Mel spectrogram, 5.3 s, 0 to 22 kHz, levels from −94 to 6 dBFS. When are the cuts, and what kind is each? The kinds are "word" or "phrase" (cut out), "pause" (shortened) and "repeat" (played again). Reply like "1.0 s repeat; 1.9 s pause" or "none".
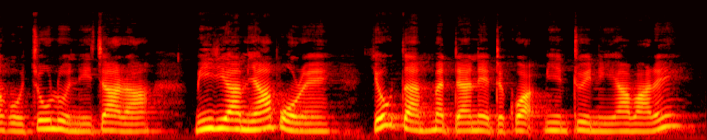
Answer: none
